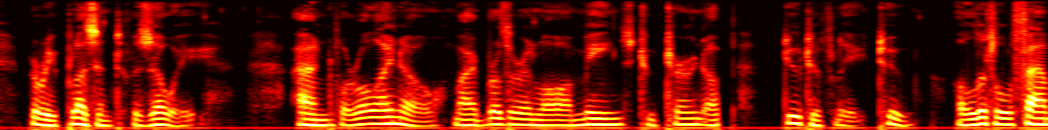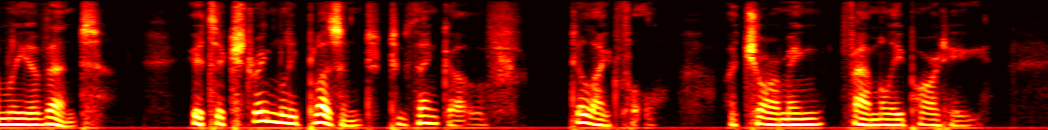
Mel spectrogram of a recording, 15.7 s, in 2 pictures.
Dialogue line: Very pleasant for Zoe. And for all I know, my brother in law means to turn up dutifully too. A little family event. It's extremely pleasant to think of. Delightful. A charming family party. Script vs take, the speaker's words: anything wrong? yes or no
no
